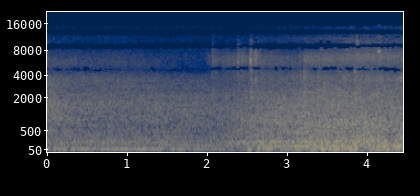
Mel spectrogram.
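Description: Outdoor background noise with a low rumble that grows louder about two and a half seconds in.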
